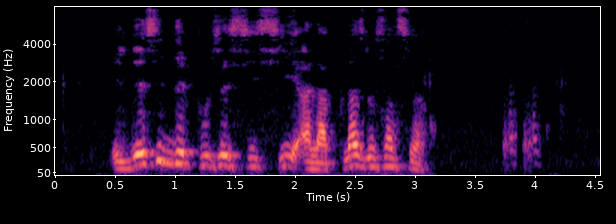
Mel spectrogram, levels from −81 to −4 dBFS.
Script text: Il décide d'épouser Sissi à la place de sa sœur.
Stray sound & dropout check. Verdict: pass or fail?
fail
